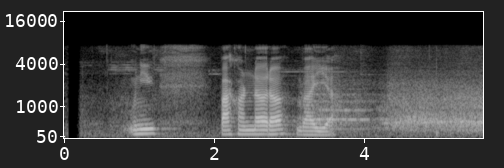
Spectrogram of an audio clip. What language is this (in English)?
Nepali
